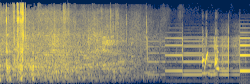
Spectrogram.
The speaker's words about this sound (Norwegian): Det ringer fra Pakistan.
